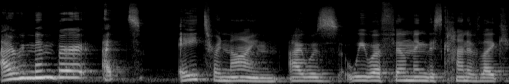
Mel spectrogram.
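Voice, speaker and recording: Speaking at a fairly slow pace, a woman talks in a French accent. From France. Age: 20s. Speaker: drama school graduate actor. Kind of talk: interview. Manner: halting.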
